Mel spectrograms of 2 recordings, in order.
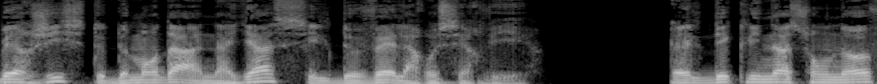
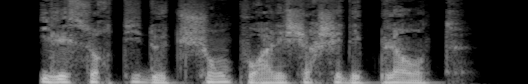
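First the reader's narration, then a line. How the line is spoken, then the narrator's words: Low voice. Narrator (French): ajouta-t-elle à voix basse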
